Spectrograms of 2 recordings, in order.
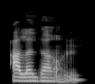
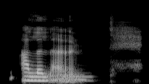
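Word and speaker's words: ἀλλήλων: ago Greek word that is um it's it's pronounced Al alone Al alone and it's it's pretty funny because once you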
